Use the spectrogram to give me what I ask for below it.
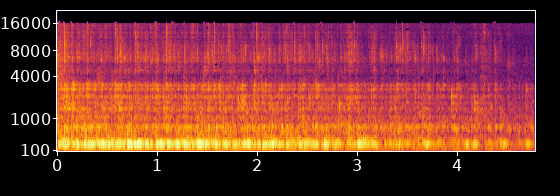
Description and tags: sometimes the sink of my kitchen makes this noise when the washing machine is working
emptying, sink, water, drain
